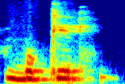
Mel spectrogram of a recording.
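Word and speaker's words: bouquet: लगता होगा ना जैसे ये बुके हम बोलते हैं तो इसमें लास्ट वाला ये टी साइलेंट रहता है ठीक है तो इसी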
